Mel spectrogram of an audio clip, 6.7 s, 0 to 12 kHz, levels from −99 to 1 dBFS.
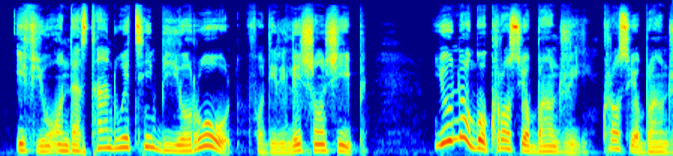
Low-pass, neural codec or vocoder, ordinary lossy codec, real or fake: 10.8 kHz; none; MP3, 96 kbps; real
